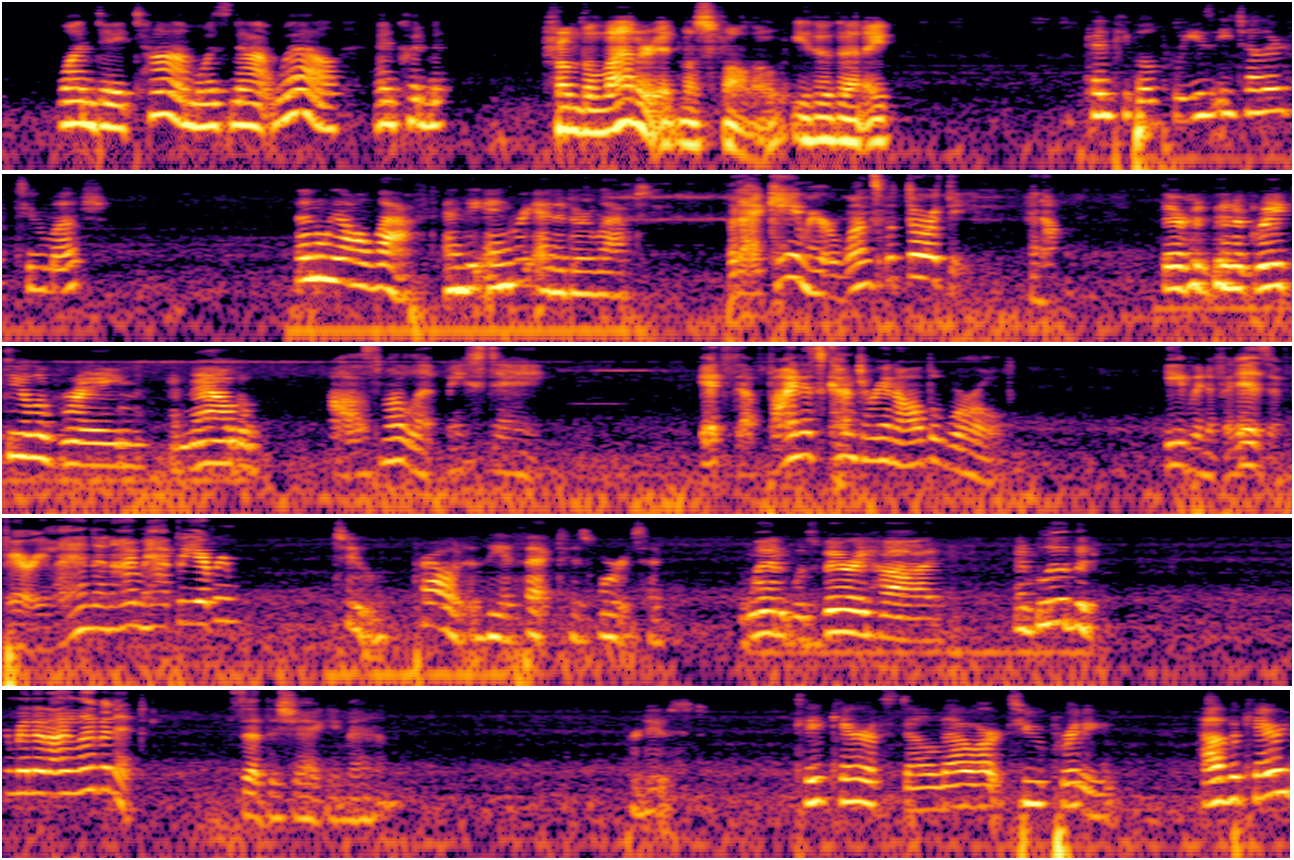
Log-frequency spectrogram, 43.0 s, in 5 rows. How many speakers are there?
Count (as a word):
six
